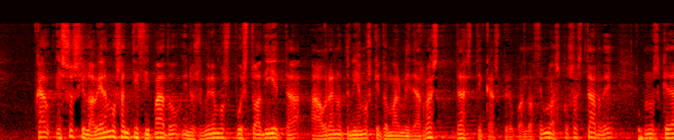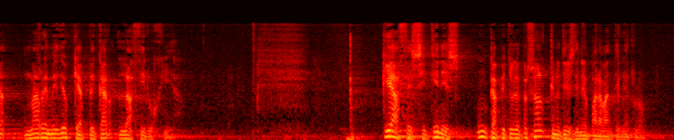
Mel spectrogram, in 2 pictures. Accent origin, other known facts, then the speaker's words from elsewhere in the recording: Spain; nosotros como españoles y europeos sentimos que nuestro Estado como proveedor de bienestar es distinto al norteamericano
